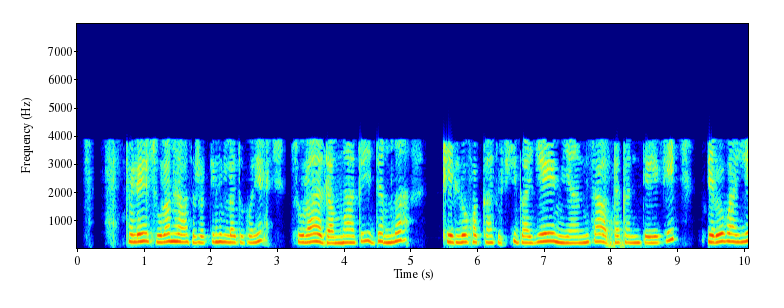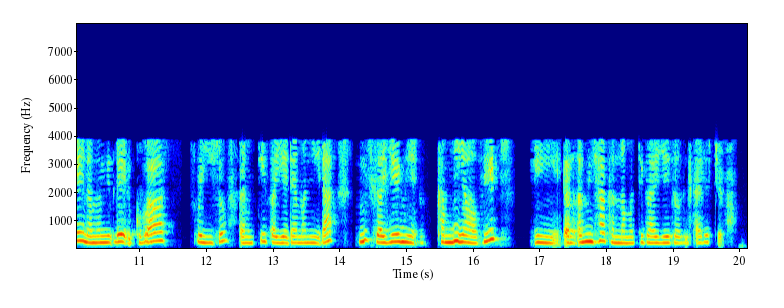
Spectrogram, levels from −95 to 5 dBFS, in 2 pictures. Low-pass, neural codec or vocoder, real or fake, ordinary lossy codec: 7.2 kHz; codec, 16 kHz, 1 kbps, FunCodec, trained on Chinese and English, 50 frames a second; fake; AAC, 16 kbps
